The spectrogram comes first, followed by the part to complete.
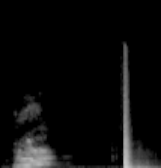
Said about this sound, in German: Diese Hammerkiste ist tatsächlich speziell für uns gebaut worden von einem Schreiner. Die Kiste selber ist aus einem Pappelholz, also von dieser Baumart Pappel. Und der Hammer selber ist aus ganz harten Eichenholz gebaut und ist auch ziemlich schwer.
